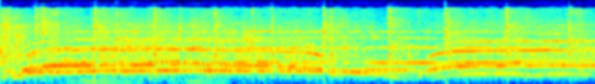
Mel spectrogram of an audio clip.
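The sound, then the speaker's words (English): A studio audience cheering and applauding: loud, continuous whoops and shouts mixed with clapping that fill the whole stretch without a break. “Oh, and by the way, inside the windowless cabin, we now have a live studio audience, so to speak.”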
